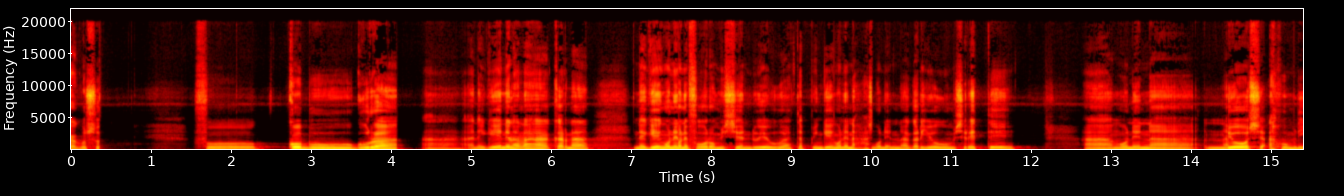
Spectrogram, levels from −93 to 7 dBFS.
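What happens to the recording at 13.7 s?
Nothing goes wrong at 13.7 s; the speech plays through that moment intact, with no dropout, click, distortion or other fault.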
